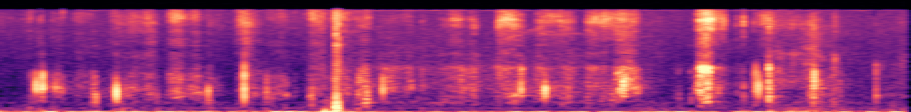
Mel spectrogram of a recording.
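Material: Plastic.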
